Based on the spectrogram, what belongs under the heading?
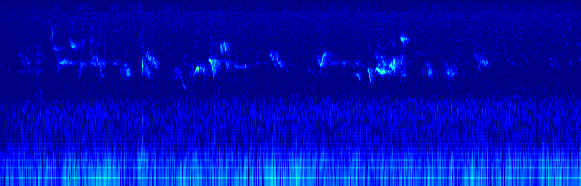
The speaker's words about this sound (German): Ich werde jetzt noch ein bisschen diese Natur genießen und diese wunderschönen Geräusche. Vielleicht hörst du es im Hintergrund. Ich bin mal ganz kurz still. Dann darfst du mal auch diesen wundervollen Vögeln lauschen.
